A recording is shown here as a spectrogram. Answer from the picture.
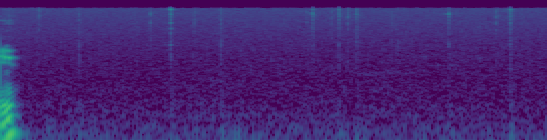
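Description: Faint, scattered clicks of a stylus nib tapping and sliding on a tablet screen while words are handwritten.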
